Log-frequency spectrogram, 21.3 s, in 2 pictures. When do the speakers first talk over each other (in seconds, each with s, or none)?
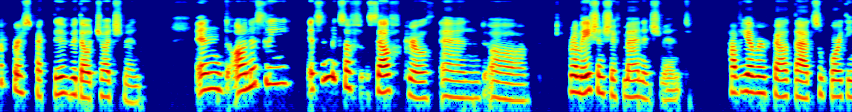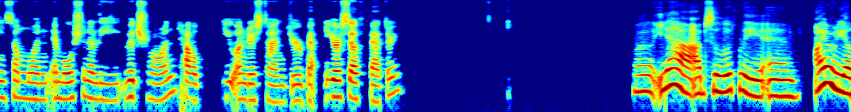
none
